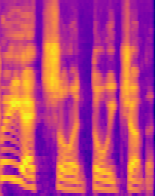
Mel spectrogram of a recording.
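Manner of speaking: put-on Italian mobster accent. Two speakers redo a movie quote as Italian mobsters, each taking a role; Italian mobster accent. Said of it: "let's do it with in Italian mobster accents".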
